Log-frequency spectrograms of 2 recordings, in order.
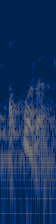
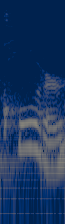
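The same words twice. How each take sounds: First: The R sound is dropped from the word. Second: The R sound is clearly pronounced in the word. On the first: This is how New Yorkers say it. "They say quarter" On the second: This is how New Yorkers do not say it. "They don't say water or quarter"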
